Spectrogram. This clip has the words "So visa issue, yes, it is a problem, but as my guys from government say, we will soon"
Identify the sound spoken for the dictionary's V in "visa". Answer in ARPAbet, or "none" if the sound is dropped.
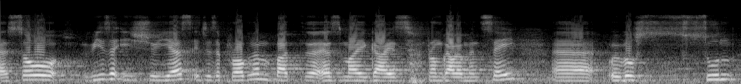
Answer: W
